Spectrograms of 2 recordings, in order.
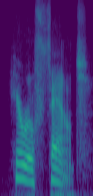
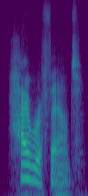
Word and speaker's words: hierophant: use it remember you can't say hero fant hierophant hierophant bill warhammer was giving tacit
